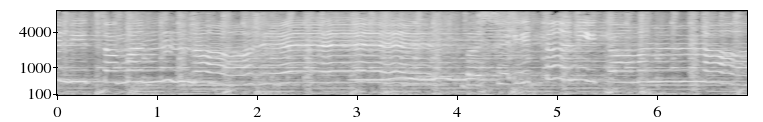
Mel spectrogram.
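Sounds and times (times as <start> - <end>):
bhajan ringtone: 0.2 - 6.8.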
